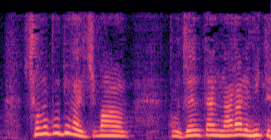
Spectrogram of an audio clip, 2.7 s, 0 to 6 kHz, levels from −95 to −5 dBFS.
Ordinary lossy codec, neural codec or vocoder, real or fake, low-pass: MP3, 32 kbps; codec, 32 kHz, 1.9 kbps, SNAC; fake; 5.4 kHz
